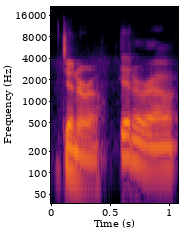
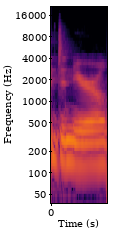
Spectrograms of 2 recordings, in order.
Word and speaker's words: Dinero: Dinero. I keep wanting to say De Niro, like Robert De Niro. It is spelled exactly like that, so I do not fault you.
